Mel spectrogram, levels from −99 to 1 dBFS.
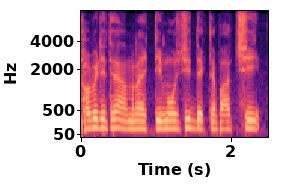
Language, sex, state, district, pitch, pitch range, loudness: Bengali, male, West Bengal, Cooch Behar, 140 Hz, 135-150 Hz, -14 LUFS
